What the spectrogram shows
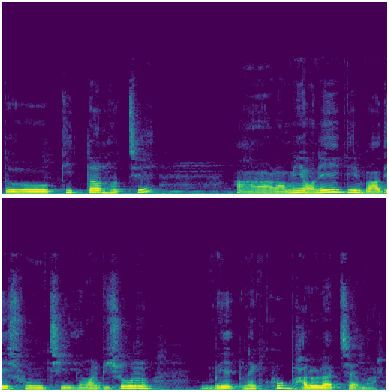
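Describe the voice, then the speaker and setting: A woman's voice: on the low side, normal speed, long pauses, mellow. A middle-aged woman, chatting casually to viewers in a home vlog. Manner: chatty, talks to viewers directly. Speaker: vlogger. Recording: roomy echo, faint ambient noise.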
